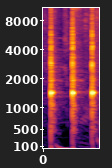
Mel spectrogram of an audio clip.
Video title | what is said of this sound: Rahasia Dentuman Ala MERIAM LODONG - SECRET STORY (19/05/26) | ini dari bunyinya lebih keras. Lebih nyaring. Lebih tua, lebih nyaring, lebih bagus buat jadi lodong.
